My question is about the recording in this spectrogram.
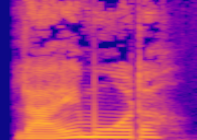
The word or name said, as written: lejemorder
